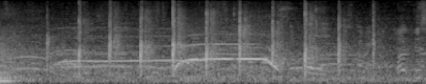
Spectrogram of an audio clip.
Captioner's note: audience applauding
